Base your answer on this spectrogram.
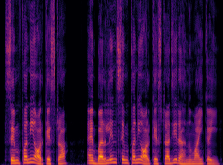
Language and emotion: Sindhi, neutral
